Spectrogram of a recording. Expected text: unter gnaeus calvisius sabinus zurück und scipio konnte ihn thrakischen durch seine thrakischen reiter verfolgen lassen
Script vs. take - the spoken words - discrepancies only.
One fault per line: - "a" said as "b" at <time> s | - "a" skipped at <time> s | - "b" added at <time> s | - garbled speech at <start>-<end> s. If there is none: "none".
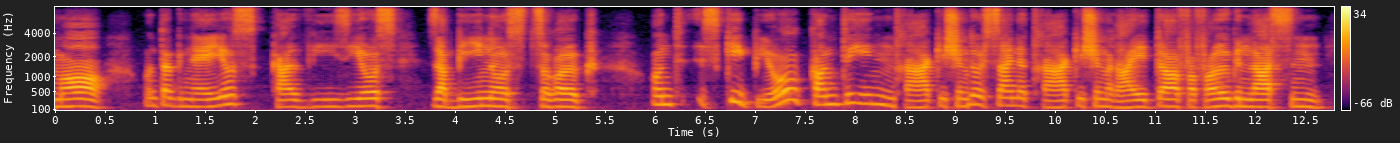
none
